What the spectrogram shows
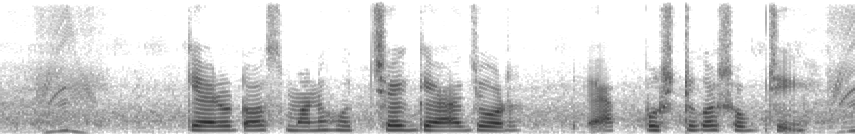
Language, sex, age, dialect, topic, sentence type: Bengali, female, 18-24, Northern/Varendri, agriculture, statement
